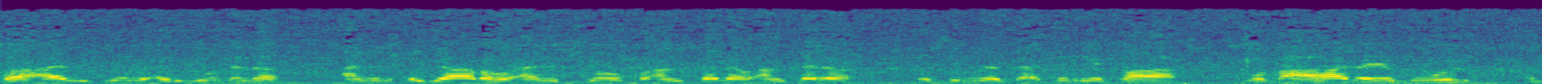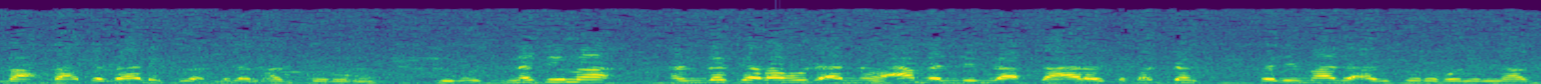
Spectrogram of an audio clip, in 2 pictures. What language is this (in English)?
Arabic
